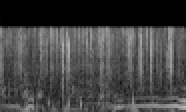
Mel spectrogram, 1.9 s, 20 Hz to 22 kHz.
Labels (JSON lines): {"label": "biophony, cascading saw", "recorder": "SoundTrap 600 or HydroMoth"}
